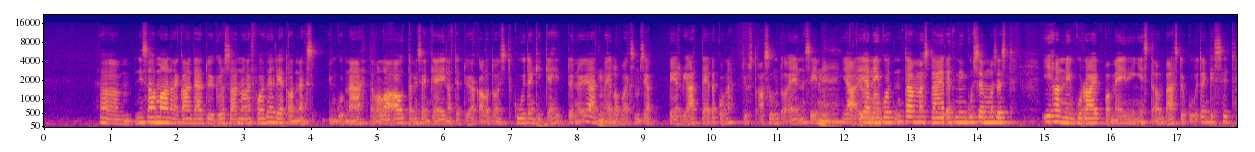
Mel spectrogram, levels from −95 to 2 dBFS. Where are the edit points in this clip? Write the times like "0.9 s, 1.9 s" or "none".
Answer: 13.5 s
